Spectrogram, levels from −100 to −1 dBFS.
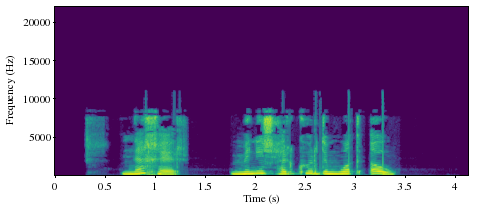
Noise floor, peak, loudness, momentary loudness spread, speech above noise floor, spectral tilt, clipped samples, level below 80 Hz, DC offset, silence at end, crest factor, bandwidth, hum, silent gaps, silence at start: -84 dBFS; 0 dBFS; -12 LUFS; 13 LU; 73 dB; -4.5 dB/octave; under 0.1%; -44 dBFS; under 0.1%; 0.75 s; 14 dB; 9 kHz; none; none; 0.65 s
